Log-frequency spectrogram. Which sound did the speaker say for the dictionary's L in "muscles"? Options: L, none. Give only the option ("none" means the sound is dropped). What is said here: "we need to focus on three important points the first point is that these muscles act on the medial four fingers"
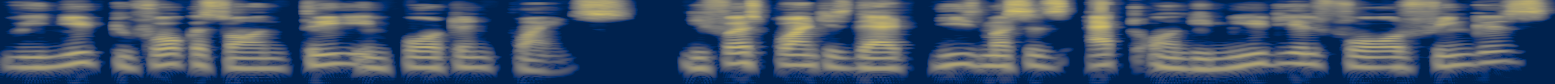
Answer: L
